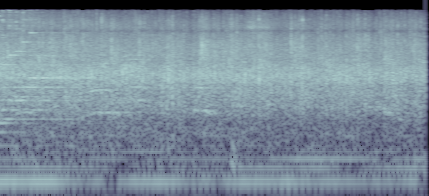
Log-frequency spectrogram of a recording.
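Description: A studio audience at a German game show applauds loudly and steadily, a continuous wash of clapping that holds for several seconds.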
